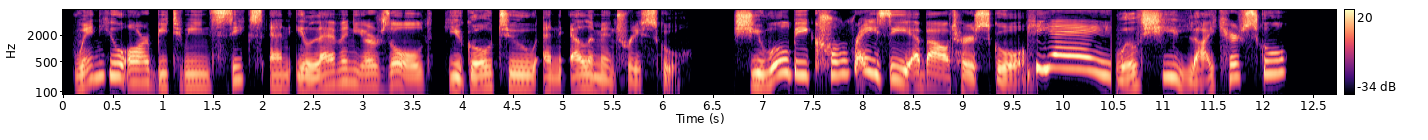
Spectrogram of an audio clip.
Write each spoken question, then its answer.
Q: Will she like her school?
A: Yes, she will be crazy about her school.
